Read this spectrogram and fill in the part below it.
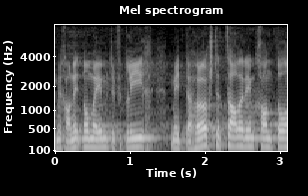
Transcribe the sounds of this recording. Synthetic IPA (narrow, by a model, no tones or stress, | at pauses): məχɑnɪdnʊməɪmːəd̥əfəɾɡ̥liːχ | mɪt̚dəɦœːχʃtət͡sɑːləɾɪmkʰχɑnt̪oː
